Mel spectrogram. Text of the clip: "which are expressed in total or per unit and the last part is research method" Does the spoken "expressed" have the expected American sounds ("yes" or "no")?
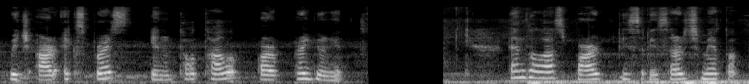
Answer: yes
